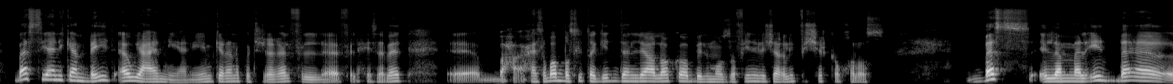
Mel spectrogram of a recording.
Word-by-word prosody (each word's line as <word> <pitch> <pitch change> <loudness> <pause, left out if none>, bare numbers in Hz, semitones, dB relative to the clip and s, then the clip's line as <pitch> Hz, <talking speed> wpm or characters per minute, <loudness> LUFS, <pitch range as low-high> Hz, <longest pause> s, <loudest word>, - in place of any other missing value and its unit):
بس 245 - +2
يعني 220 -2 +3
كان 185 -5 +1
بعيد 180 +6 +1
أوي 165 +1 +5
عنّي، 125 -4 +1
يعني 100 +2 -9
يمكن 135 +2 -2
أنا 140 +1 -2
كنت 130 -2 -10
شغّال 130 +5 -2
في 135 - -15
ال 110 -1 -2
في - - -22
الحسابات 145 - -4 0.4
آآ، - - -3
بح - - -6
حسابات 135 +5 +2
بسيطة 155 -1 -1
جدًا 150 +2 -2
ليها 145 0 +3
علاقة 145 +1 +2
بالموظّفين 125 0 -4
اللي 140 -1 -3
شغّالين 125 +1 -2
في - - -20
الشركة 140 - -9
وخلاص. - - -8 0.8
بس 210 - +3
لمّا 145 0 +5
لقيت 175 +8 +2
بقى 170 -2 +3
145 Hz, 165 wpm, -22 LUFS, 130-165 Hz, 0.8 s, أوي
